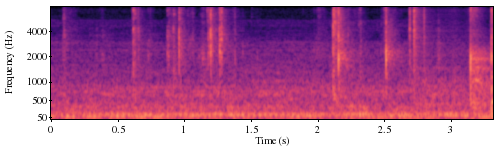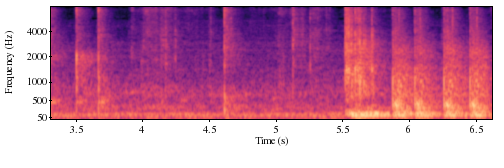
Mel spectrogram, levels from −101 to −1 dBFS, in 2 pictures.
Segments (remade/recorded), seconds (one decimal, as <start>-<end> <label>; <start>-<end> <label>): 0.0-2.7 recorded; 2.7-3.3 remade; 3.3-6.6 recorded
